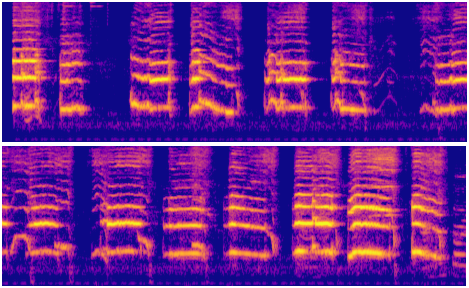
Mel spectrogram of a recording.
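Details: Miniature Dachshund puppy howling while waiting for dinner: a long series of short, wavering, rising-and-falling howls and yelps, about one every second, indoors with a faint steady hum.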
